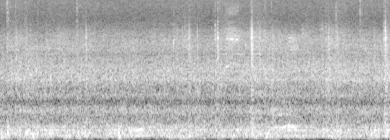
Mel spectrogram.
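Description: Steady low background rumble with a few faint, short clicks, in keeping with keys being pressed on a computer keyboard as a word is typed.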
